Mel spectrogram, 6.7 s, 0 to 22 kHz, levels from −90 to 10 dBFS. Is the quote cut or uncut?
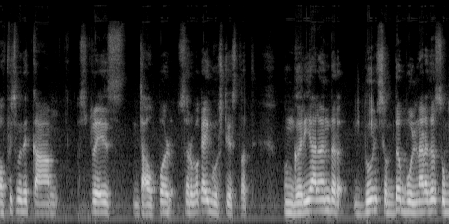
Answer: uncut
